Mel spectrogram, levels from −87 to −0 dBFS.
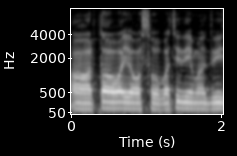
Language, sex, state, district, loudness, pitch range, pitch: Garhwali, male, Uttarakhand, Tehri Garhwal, -19 LUFS, 120-130 Hz, 125 Hz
